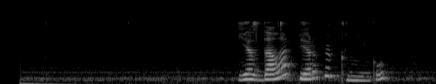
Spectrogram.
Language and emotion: Russian, positive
